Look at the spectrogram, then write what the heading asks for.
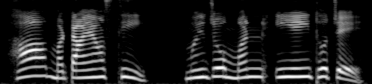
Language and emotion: Sindhi, neutral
